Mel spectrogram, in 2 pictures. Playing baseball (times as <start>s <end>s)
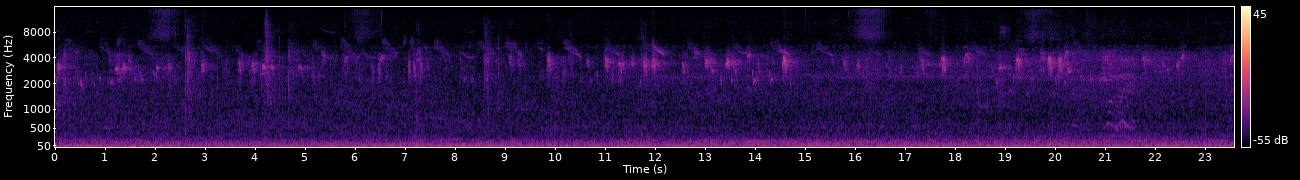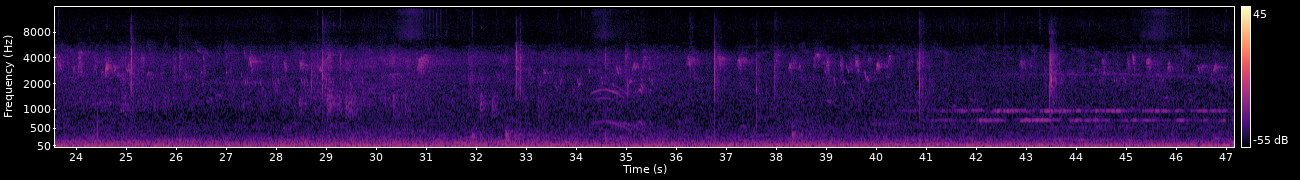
34.1s 38.8s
